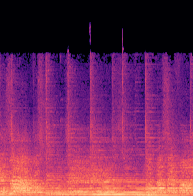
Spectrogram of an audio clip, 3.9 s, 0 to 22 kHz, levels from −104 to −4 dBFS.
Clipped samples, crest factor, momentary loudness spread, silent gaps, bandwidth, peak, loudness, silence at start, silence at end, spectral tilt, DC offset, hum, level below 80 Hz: under 0.1%; 14 dB; 5 LU; none; 16.5 kHz; -4 dBFS; -18 LUFS; 0 s; 0 s; -5.5 dB/octave; under 0.1%; none; -60 dBFS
